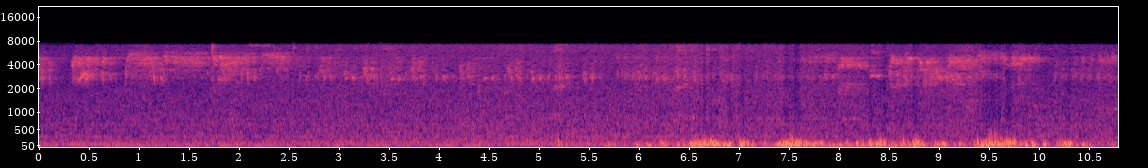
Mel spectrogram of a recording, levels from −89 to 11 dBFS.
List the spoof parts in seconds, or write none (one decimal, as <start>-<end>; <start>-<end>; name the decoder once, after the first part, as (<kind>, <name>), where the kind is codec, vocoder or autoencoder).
none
